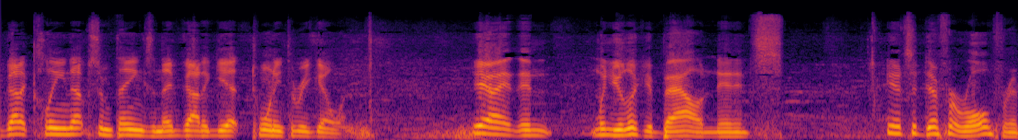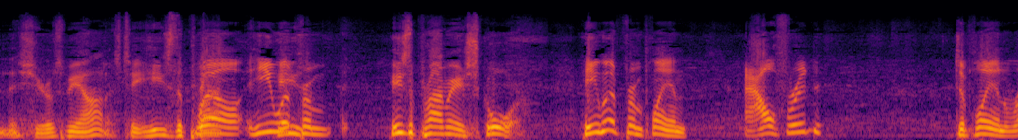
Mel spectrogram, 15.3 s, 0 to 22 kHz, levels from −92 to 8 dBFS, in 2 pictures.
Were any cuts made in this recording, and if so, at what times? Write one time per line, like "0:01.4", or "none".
none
